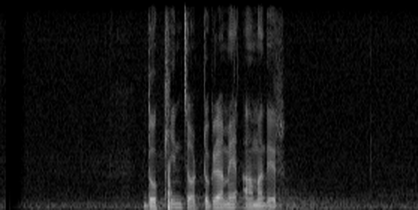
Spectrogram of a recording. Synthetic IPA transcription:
d̪okʰːint͡ɕɔʈːoɡɾameʔamad̪eɾ

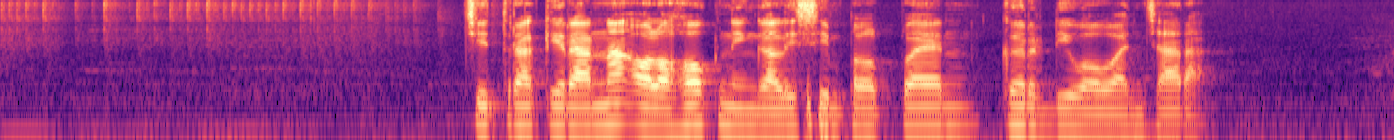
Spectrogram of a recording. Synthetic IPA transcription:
t͡ʃit̪ɾakiɾanaɔlɔɦɔk̚niŋɡalisimpəlplɛnkɨrdiwawaɲt͡ʃaɾa̰

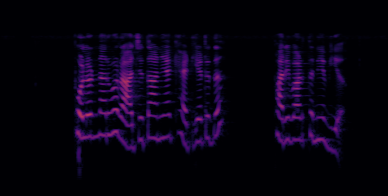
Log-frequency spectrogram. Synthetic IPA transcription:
polonːaɾuʋəɾaːd͡ʒɐd̪aːnejakɦæʈijəʈəd̪ə | paɾiʋart̪ənejəʋijə̰

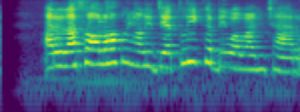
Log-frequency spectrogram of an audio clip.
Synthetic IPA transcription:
ʔaɾalahsɔlɔɦɔk̚niŋalid͡ʒɛt̪likɨrdiwawaɲt͡ʃaɾ

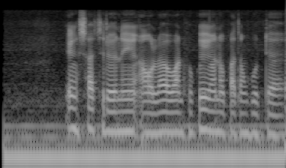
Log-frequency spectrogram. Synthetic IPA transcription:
ʔɪŋsad̥ʒ̥ɾɔ̤neʔa̰ulawanfukiɔnɔpat̪ɔŋbuɖ̥a̤

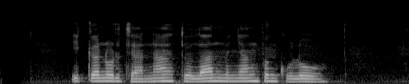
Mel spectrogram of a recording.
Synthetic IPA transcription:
ʔikənʊrd̥ʒ̥a̤nahd̪̥o̤lanməɲaŋb̥ə̤ŋkulo

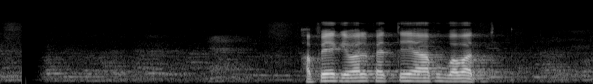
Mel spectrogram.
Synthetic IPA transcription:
apeːkeʋalpɛt̪ːeːaːpubaʋat̪

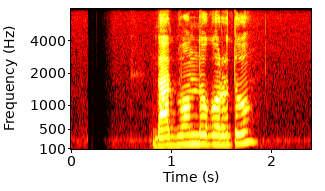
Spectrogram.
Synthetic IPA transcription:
d̪ad̪̚bɔnd̪ʱokoɾot̪o

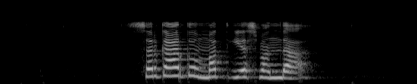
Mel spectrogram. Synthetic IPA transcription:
sʌrkarkomʌt̪jʌsbʱʌnd̪a

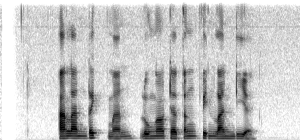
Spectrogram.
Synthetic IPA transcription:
ʔalanɾɪk̚manluŋɔɖ̥ä̤t̪əŋfinland̪ia

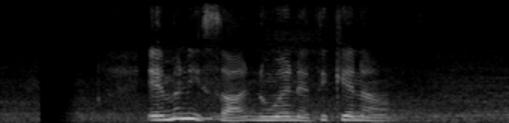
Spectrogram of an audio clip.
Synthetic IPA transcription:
emənisaːnuʋənɛt̪ikenaː

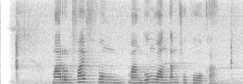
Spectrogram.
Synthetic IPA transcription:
maɾʊnfajfwʊŋmaŋɡʊŋwɔnt̪ənfub̥ooka

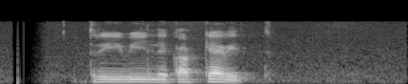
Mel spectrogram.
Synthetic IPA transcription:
t̪ɾiːʋiːlekakːæʋit̪

